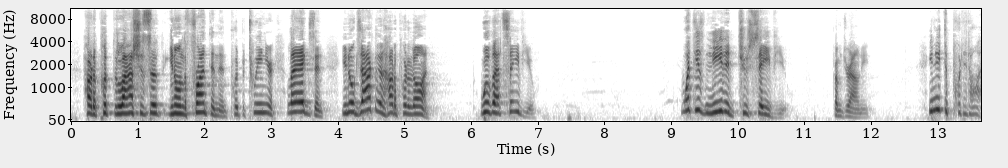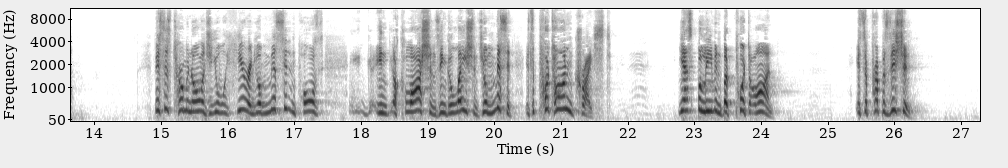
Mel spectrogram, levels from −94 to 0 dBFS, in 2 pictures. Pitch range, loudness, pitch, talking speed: 220-290 Hz, -24 LUFS, 260 Hz, 165 wpm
